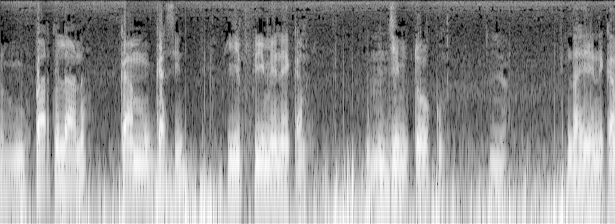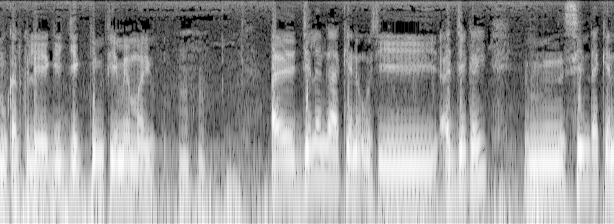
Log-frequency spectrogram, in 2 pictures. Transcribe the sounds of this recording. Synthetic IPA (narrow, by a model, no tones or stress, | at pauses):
paɾtilanakamɡasinjiffimɛnɛkam | d͡ʒimtɔːkːum | ndahjɛnɛkamkalkuleɡid͡ʒeɡːimfimemaju | ad͡ʒelaŋɡakeneusiad͡ʒeɡaj | sindaken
